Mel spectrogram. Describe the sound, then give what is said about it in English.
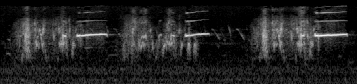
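Blackbird calls repeat three times, each a burst of scratchy, buzzy chatter ending in a thin, high, sustained whistle, with brief pauses between phrases and no voices. “By addressing climate change, preserving wetlands, and preventing pollution, we can help these unique blackbirds and ourselves.”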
